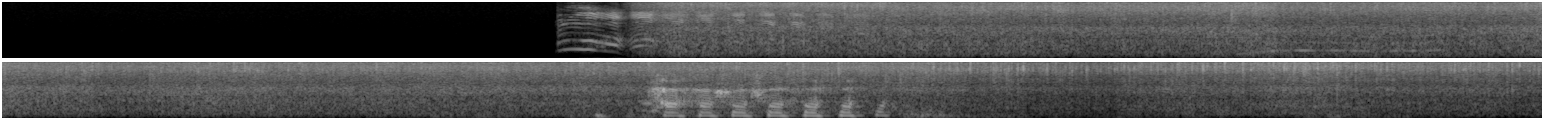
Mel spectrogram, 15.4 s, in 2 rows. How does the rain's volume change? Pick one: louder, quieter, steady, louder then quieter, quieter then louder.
steady.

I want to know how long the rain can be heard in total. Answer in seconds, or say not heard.
12 s.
